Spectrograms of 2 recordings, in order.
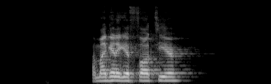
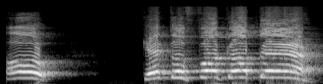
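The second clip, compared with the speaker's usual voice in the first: slow, drawn-out yell, much higher and louder; furious shout; 10 semitones higher, 10 dB louder, much slower than usual. Real, not acted. Trader yelling at the price chart, slow furious shout. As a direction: roar at the chart to climb.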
